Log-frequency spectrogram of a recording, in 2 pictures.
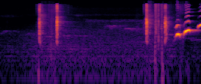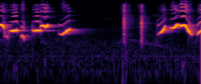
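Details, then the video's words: White-rumped shama in full song said to set other shamas off singing: a few sharp clicks, then a flowing run of varied whistled notes, a pause, and more rising whistles. "Murai Batu Gacor Super Mantul Murai Lain Otomatis Ikut Bunyi"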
